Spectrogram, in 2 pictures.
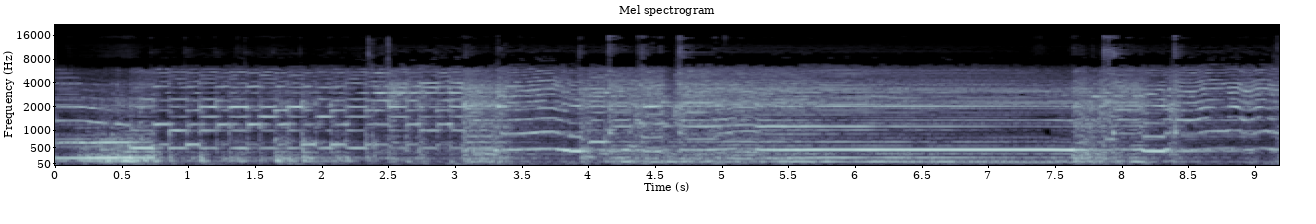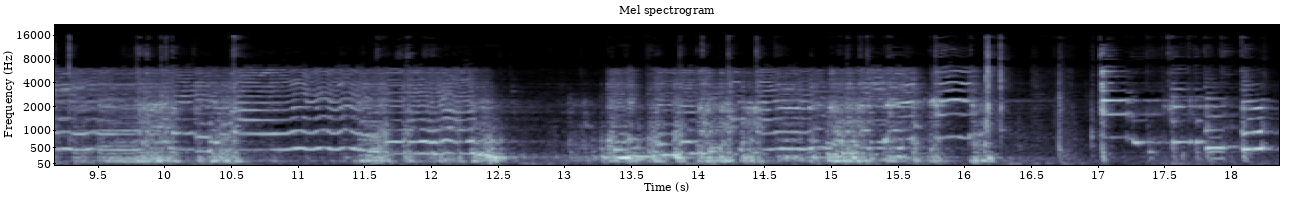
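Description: Electric guitar, a Jackson Kelly with a Floyd Rose tremolo, playing long sustained notes through a pedalboard, with pitches that waver and bend several times and one note held for a few seconds in the middle. Near the end the playing thins out into shorter, separate notes.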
